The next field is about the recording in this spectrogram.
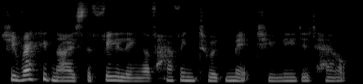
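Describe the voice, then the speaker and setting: Female storyteller for middle-grade fiction, lowish pitch with a creaky edge. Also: steady tone, normal speed, a bit bright. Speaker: author reading own novel aloud. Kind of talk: children's story narration, unedited.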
